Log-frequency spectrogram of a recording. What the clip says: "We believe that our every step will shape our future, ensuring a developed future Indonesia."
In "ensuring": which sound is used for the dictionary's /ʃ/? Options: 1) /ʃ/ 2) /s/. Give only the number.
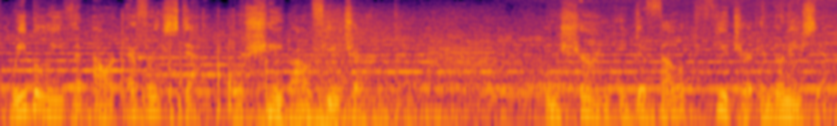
1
